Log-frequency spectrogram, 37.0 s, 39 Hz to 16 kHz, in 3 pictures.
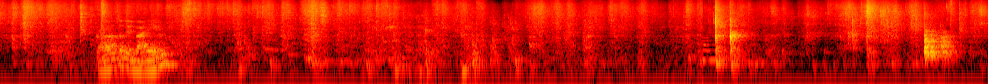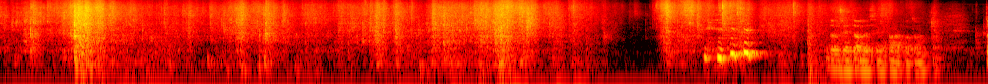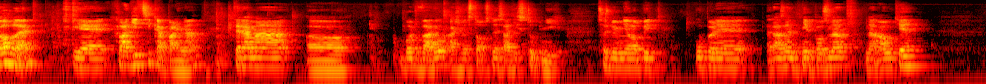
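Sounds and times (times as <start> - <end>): plastic wrapping crinkling: 0.0 - 24.0.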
